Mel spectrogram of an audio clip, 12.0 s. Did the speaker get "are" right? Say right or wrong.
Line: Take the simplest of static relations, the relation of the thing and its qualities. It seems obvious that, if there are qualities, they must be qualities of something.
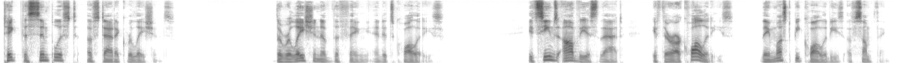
right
